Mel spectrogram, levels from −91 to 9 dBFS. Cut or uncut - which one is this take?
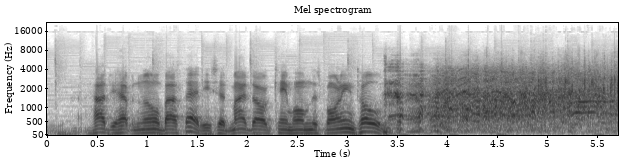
uncut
